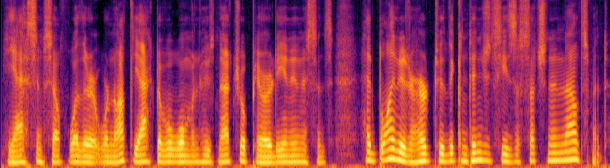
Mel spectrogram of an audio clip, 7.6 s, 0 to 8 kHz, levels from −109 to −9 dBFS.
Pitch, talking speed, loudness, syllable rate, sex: 120 Hz, 210 wpm, -19 LUFS, 6.7 syllables/s, male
